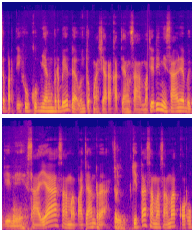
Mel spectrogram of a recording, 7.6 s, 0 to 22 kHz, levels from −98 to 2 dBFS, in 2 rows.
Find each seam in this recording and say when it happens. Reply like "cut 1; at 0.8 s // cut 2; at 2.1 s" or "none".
cut 1; at 2.9 s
